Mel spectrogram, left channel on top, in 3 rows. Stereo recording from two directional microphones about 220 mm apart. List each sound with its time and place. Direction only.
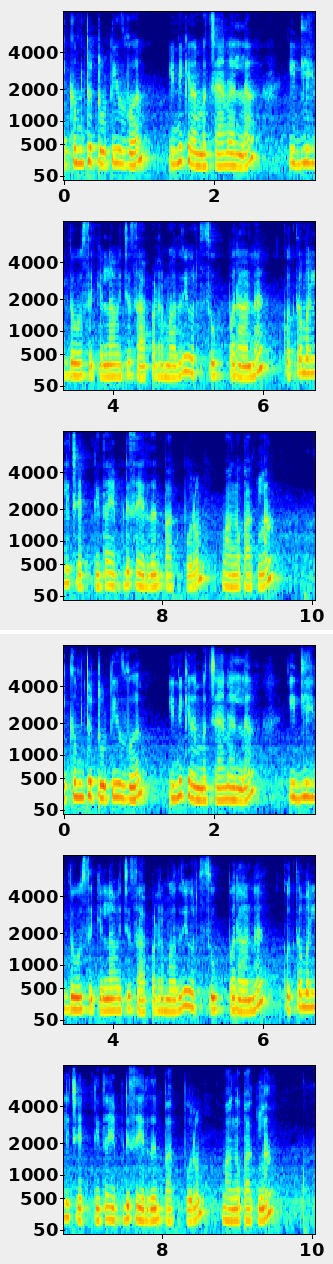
0.0 s a woman's voice: 35° right (ahead or behind)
